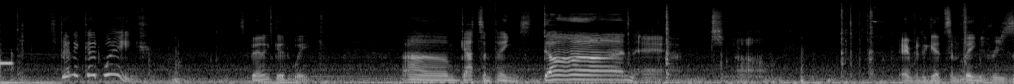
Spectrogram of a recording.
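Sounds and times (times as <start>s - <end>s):
car driving home: 0.0s - 10.1s
speech: 0.6s - 3.3s, 4.0s - 7.5s, 9.0s - 10.1s.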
